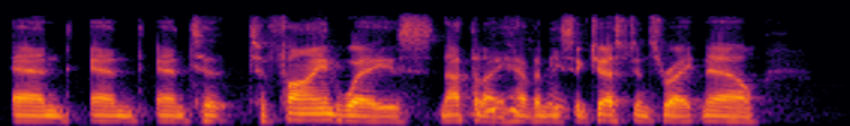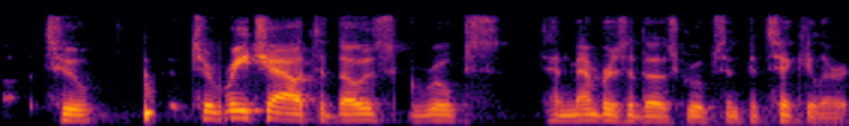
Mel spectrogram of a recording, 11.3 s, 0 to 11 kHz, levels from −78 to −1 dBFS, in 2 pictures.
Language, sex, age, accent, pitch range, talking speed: English, male, 50-69, American, 90-110 Hz, 155 wpm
